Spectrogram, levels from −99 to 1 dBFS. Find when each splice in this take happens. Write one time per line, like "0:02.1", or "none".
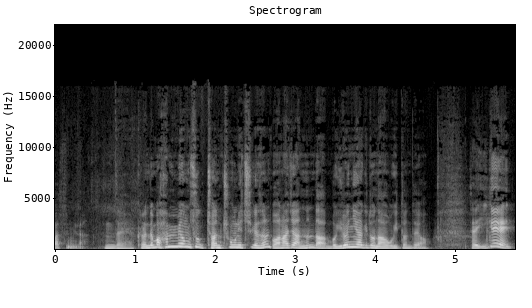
0:02.7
